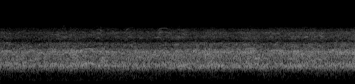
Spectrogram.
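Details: Flock of snow geese taking flight near Sacramento National Wildlife Refuge, November 2018; countless overlapping nasal honks merge into a steady roaring chorus with no pause.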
